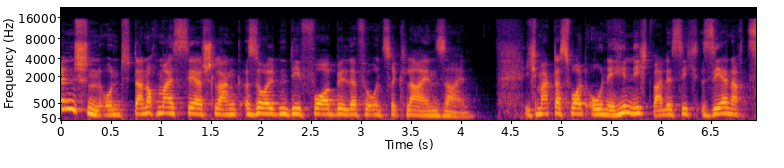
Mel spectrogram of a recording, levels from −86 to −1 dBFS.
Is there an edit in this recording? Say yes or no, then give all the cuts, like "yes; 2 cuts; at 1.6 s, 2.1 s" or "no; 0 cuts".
yes; 1 cut; at 4.6 s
